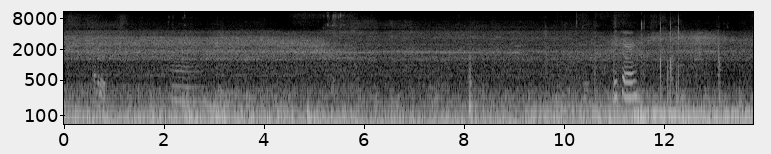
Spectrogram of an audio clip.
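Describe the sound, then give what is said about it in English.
Steady rumble and hiss of a moving train carriage during a ticket check, continuous throughout, with brief muffled voices speaking now and then over the engine noise. “Okay, so I just valid my ticket on the train.”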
